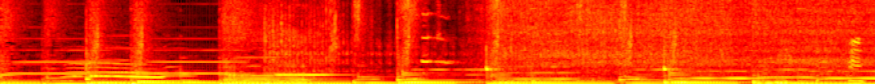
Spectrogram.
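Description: Children's song backing music with a cartoon cat meowing twice in the first half, each meow a rising-and-falling call. Tap water starts running about halfway through.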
